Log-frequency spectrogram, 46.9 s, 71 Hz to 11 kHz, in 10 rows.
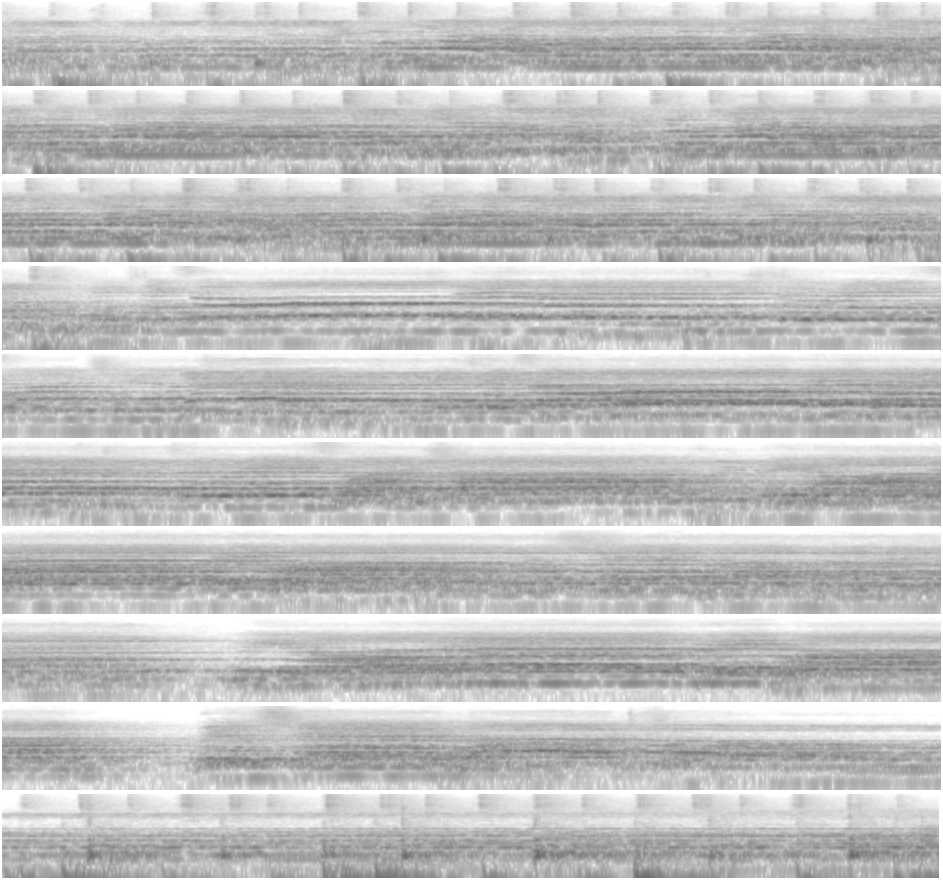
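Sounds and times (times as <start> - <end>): choir singing sustained chords: 0.0 - 46.9.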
